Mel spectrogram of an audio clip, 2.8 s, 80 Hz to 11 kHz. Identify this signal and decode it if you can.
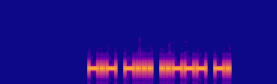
Morse code, heard as a keyed tone, about 40 wpm, 700 Hz. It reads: KB2N
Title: USA Call Signs - 3x Character Spacing - 40wpm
